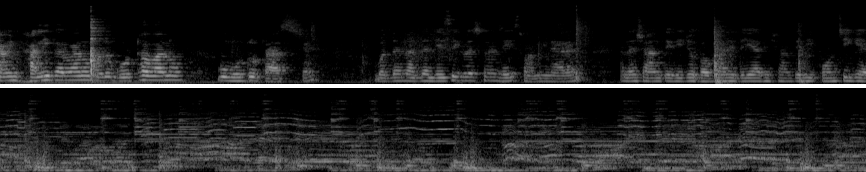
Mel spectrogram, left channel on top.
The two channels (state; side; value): different; both; correlation -0.01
